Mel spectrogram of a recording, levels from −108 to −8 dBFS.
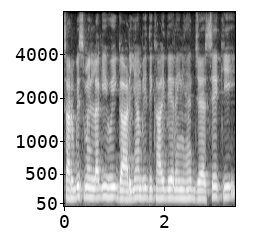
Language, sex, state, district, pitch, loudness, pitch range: Hindi, male, Madhya Pradesh, Katni, 140 Hz, -16 LUFS, 130-150 Hz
